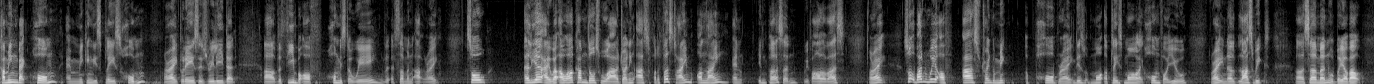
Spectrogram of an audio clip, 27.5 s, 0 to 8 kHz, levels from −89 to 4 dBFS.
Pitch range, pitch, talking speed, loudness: 145-185 Hz, 165 Hz, 175 wpm, -23 LUFS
